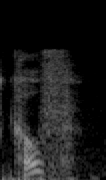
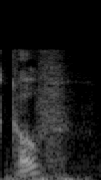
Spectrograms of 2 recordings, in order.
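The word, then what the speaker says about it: קוף: got a descender and it is pronounced k as in king just like our cough the car for the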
